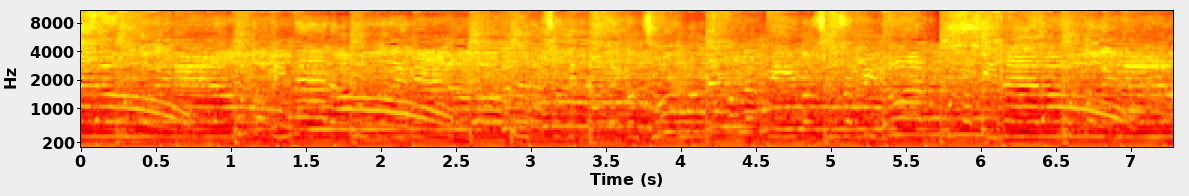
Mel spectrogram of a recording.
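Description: A loud, dense 2000s rock band song plays continuously, with strained, shouted-sounding vocals over driving guitars and a steady pounding beat, full throughout.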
